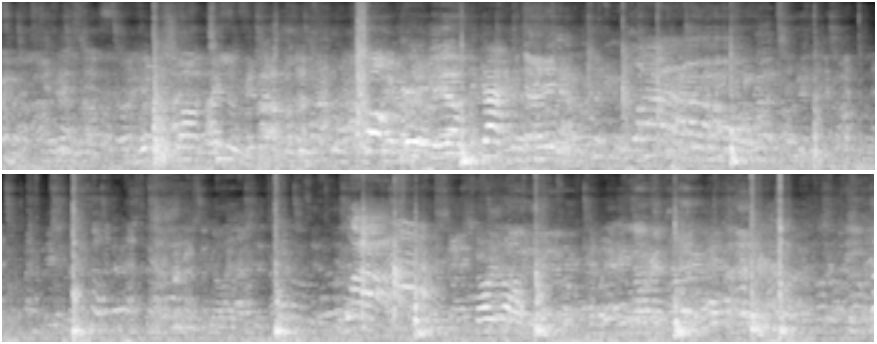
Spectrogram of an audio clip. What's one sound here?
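A crowd of people chatter throughout a large echoing hall.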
